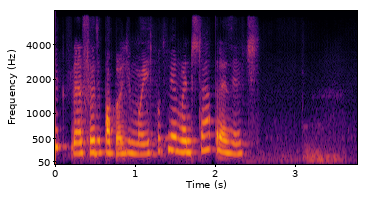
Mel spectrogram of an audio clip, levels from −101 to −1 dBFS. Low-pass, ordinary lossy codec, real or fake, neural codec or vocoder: 7.2 kHz; none; fake; codec, 16 kHz, 1 kbps, X-Codec, HuBERT features, trained on general audio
